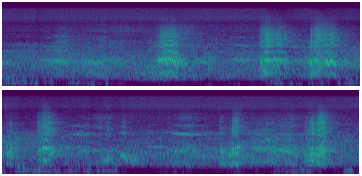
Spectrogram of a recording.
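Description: Ravens give harsh, hoarse croaking calls, about six or seven in a few seconds at an uneven pace, over a steady background hiss.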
